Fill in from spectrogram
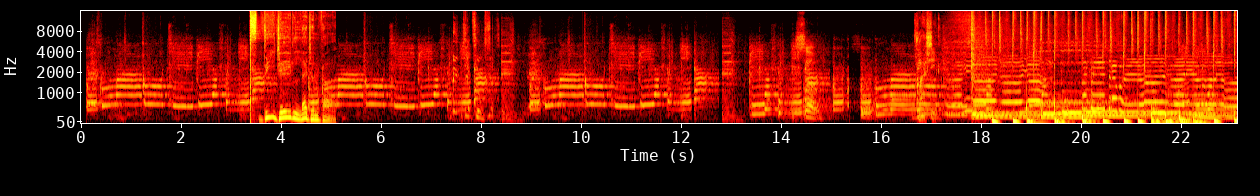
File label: Amapiano Remix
